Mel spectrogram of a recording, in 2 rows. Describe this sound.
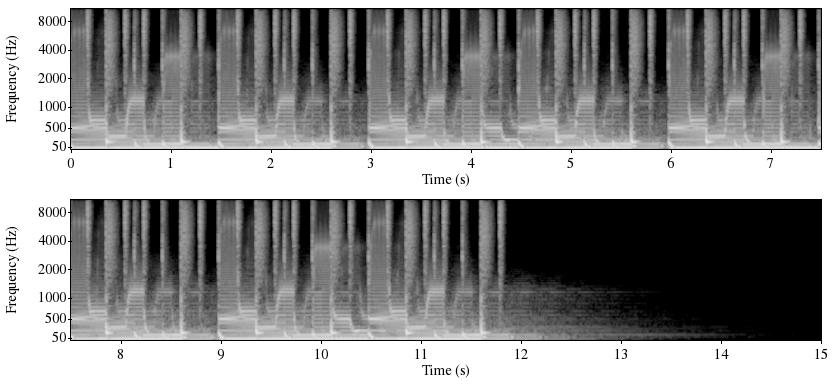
Dark, acidic drum & bass bassline variations with beats at 160BPM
